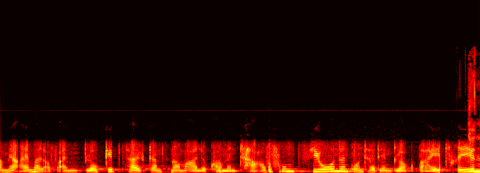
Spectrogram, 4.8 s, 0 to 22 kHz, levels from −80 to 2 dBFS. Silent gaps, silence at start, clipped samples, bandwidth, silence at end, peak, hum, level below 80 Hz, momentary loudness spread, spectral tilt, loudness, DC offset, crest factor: none; 0 s; under 0.1%; 16 kHz; 0 s; -4 dBFS; none; -70 dBFS; 6 LU; -4.5 dB/octave; -24 LUFS; under 0.1%; 18 dB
